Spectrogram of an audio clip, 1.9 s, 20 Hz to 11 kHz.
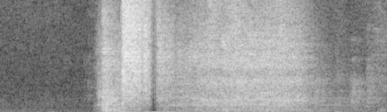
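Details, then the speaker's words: Walker mower with a Kohler 18 twin that runs on only one cylinder, started on choke with a brand-new plug; one sharp bang on the start attempt, then a short rough rumble. Backfire from unburnt fuel in the muffler area. "oh that means there was fuel in the muffler or somewhere around that area"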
